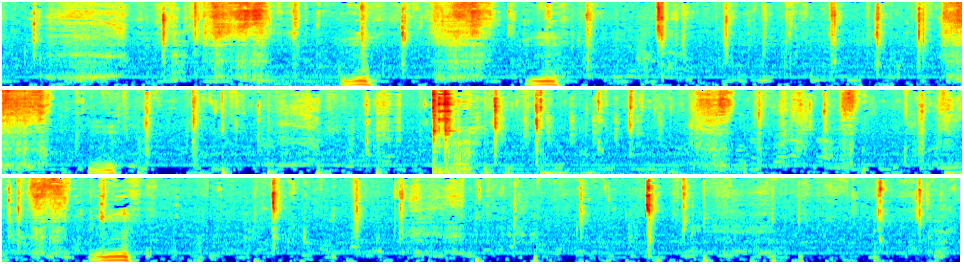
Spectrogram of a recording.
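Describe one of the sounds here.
Fingers tear and squish soft fried egg.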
